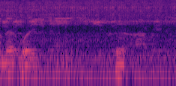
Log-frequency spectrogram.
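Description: Faint, muffled speech on police bodycam audio, in short fragments over a steady low background hum.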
